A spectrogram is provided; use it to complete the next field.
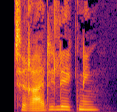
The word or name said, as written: tilrettelægning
